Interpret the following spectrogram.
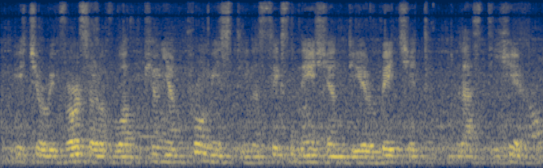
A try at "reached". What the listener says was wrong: Do not give me the extra sound, not reached, reached.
